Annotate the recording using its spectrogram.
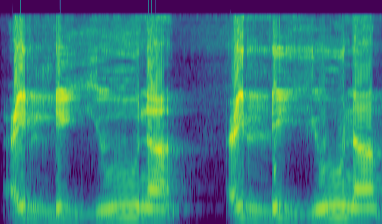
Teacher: نون زبر نہ، نون کے پاس زبر ہے، زبر کو جلدی پڑھیں، تھوڑا بھی نہ کھینچیں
